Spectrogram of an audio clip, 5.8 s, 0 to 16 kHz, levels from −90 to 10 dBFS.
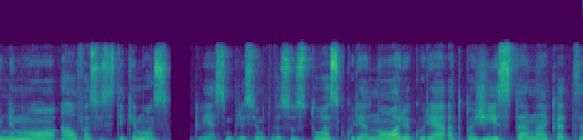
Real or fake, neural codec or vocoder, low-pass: real; none; 10.8 kHz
